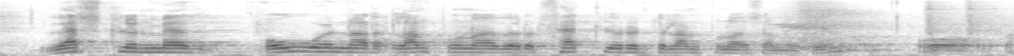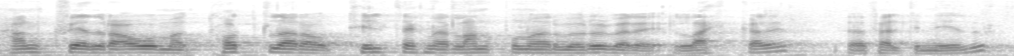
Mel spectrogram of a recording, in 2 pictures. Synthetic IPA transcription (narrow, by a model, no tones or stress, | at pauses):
vɛr̥st̪lʏɾmɛð | oːwʏnːaɾlant̪̚punaðaɾvœːɾʏɾ̥fɛt̪lʏɾʏnt̪ʏɾlant̪̚puːnaðʏsamɪɲcɪnɔɣhanːkʰvɛːðʏɾawʏmaðt̪ʰɔt̪laɾawt̪ʰɪlt̪ʰejhknaɾlant̪̚punaðaɾvœːɾʏɾvɛːɾɪ̰lajhkaðɪɾ̥ | ɛðafɛlt̪ɪnɪːðʏɾ̥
